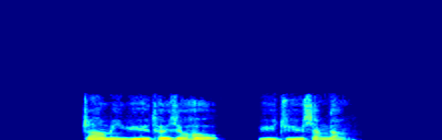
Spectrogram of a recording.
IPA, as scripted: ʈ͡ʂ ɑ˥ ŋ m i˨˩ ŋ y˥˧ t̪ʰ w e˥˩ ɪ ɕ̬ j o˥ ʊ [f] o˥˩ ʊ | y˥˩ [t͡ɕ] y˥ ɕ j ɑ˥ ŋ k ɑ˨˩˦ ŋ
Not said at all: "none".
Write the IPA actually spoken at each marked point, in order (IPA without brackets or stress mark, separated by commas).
x, t͡ɕ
